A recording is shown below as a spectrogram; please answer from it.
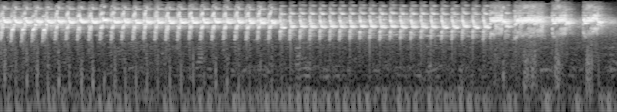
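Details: Long ngekek trilling from a lovebird, a rapid high chattering rattle held steadily for about five seconds, then breaking into a few louder squeaky notes.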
